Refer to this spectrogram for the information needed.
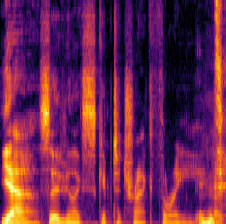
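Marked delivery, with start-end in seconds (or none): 1.0-2.7 very quiet, low, hushed, swooping cartoon villain voice. Acting out their dad Paul in the car: imitating Paul, villain-like. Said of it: "Why does he sound like a villain?".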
